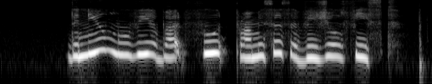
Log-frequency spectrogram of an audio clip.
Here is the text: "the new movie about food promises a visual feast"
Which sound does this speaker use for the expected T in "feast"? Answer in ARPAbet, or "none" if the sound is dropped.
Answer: T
